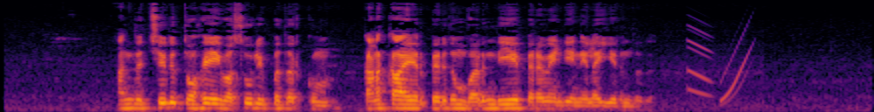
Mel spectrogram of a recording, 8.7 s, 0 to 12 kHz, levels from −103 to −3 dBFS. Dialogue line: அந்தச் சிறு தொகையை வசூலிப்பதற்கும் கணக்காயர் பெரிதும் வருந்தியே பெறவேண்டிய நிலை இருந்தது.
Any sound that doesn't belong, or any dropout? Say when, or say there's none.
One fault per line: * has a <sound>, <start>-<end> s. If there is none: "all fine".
* has a chirp, 6.9-7.6 s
